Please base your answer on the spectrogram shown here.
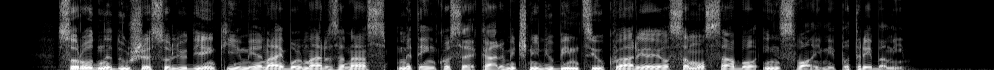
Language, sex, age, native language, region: Slovenian, male, 18-29, Slovenian, Gorenjska region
